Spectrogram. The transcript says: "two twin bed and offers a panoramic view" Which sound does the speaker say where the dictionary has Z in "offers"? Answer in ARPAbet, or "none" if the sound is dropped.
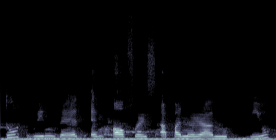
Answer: S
